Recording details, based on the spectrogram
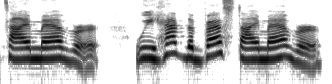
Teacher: Boleh juga time sama ever disambung.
